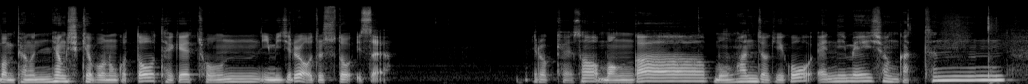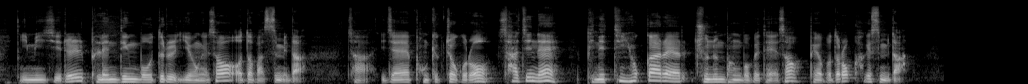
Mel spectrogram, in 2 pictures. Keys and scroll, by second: 6.2 super+t, 10.0 Return, 10.6 super+-.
